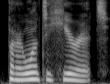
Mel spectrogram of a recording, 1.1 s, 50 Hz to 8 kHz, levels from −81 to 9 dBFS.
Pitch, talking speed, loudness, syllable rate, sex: 210 Hz, 325 wpm, -16 LUFS, 6.3 syllables/s, female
